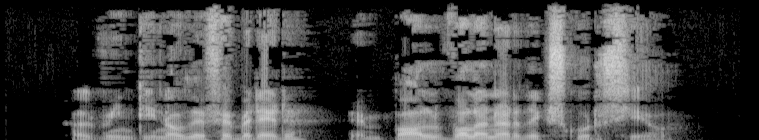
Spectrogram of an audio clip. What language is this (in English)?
Catalan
